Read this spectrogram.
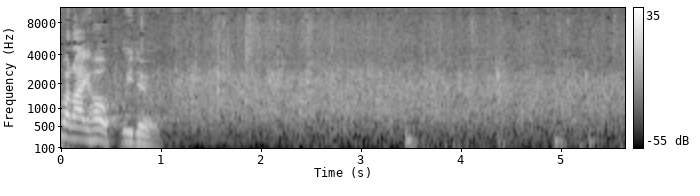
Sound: applause

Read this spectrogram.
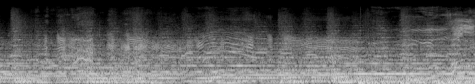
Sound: laughing

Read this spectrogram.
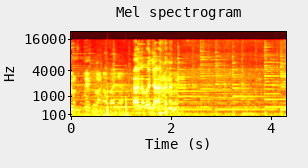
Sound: laugh

